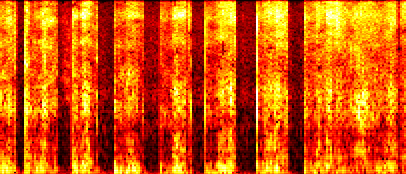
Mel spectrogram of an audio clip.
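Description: A pencil scribbles and shades across a large paper sheet on a sketch pad that is being held up. Short bursts of dry, scratchy friction come in a loose rhythm, with brief pauses between strokes and a heavy low rumble beneath a faint bright hiss.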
